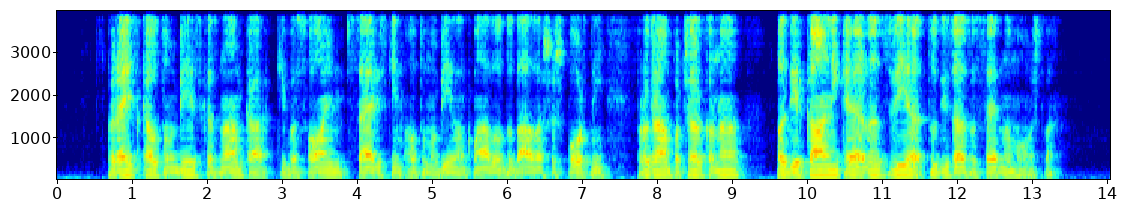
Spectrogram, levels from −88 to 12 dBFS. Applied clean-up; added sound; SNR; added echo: none; none; none; reverberation time 0.2 s.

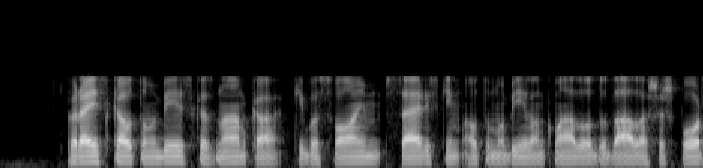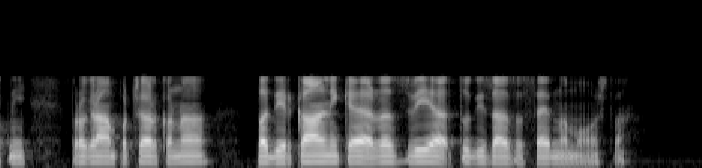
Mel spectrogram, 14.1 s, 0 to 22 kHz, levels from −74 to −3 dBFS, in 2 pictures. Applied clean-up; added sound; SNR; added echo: none; none; none; none.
